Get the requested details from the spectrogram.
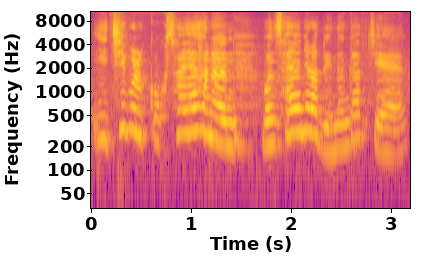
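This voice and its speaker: An actress playing a blunt, nosy middle-aged homeowner in a film scene. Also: female voice, sits high, expressive, fairly quick, slight background noise. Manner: chatty, brusque.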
